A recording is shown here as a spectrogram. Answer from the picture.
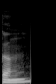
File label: "geng2", chinois; Cours de Chinois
